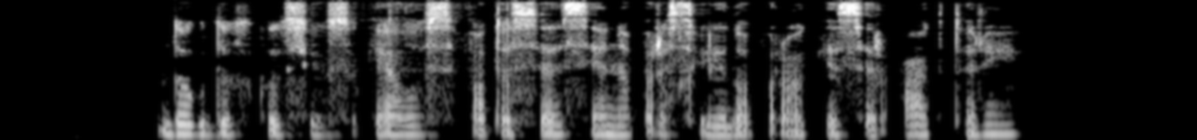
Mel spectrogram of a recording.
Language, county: Lithuanian, Kaunas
